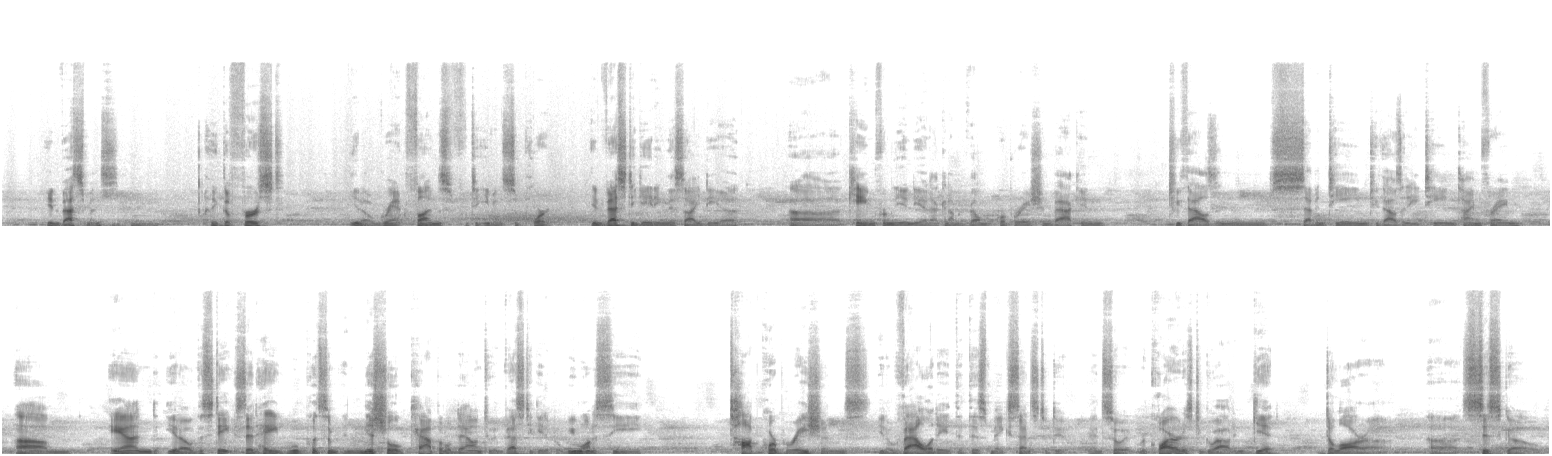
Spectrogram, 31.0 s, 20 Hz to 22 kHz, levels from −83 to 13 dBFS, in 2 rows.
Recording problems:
murmuring crowd; noticeable; throughout; 15 dB below the speech

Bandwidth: 16 kHz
